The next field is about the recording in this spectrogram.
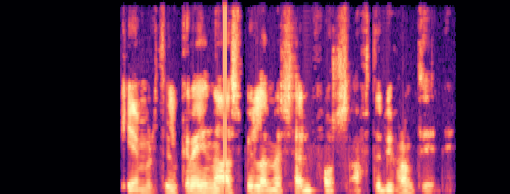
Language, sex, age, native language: Icelandic, male, 50-59, Icelandic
